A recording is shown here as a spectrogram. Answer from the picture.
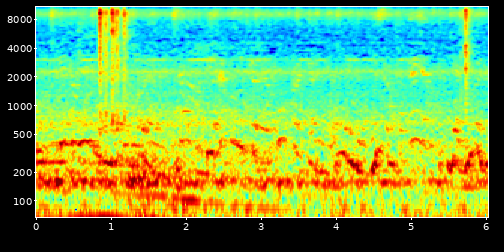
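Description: Faint background voices and music, with a few sharp clicks: a quick cluster about a second in and a single click near the end.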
